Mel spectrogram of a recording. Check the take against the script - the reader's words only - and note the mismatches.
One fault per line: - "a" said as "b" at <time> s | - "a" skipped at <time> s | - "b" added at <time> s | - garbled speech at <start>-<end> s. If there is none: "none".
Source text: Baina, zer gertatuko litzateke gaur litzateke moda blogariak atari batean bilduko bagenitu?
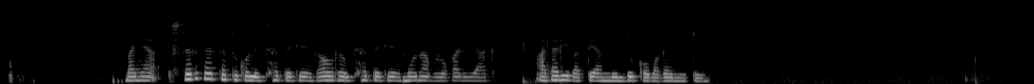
none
